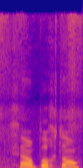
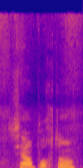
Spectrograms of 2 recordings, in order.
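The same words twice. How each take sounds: The two takes are said the same way.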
